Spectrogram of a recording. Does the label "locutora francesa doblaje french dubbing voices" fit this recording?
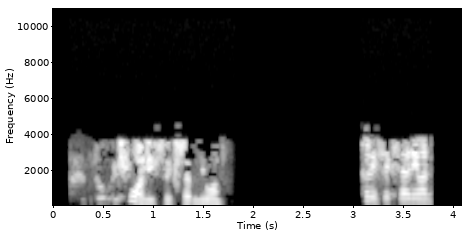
No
